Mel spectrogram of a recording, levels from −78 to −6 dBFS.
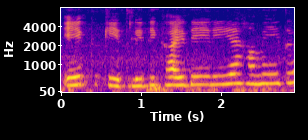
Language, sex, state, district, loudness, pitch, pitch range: Hindi, female, Punjab, Pathankot, -16 LUFS, 290 Hz, 275-320 Hz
